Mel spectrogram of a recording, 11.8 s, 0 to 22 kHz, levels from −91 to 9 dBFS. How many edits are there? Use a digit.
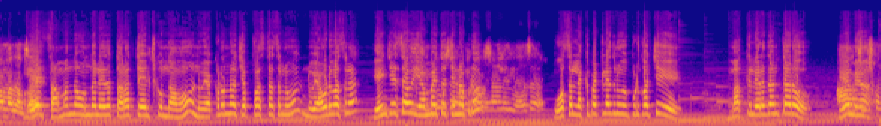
1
